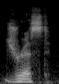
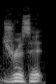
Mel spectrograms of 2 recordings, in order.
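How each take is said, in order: First: The name has no extra vowel sound. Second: The name has an extra vowel sound. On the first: The speaker calls it right. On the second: The speaker calls it wrong. "not Drizzt, you're adding an extra I"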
